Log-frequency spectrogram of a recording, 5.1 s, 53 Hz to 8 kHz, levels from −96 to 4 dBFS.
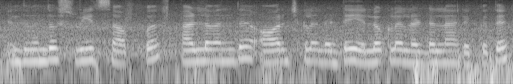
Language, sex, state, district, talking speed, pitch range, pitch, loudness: Tamil, female, Tamil Nadu, Kanyakumari, 175 wpm, 200-210 Hz, 210 Hz, -16 LUFS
